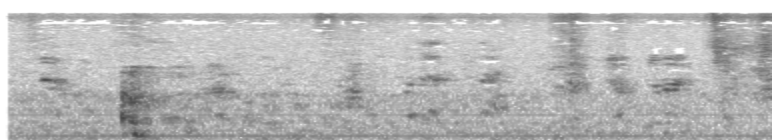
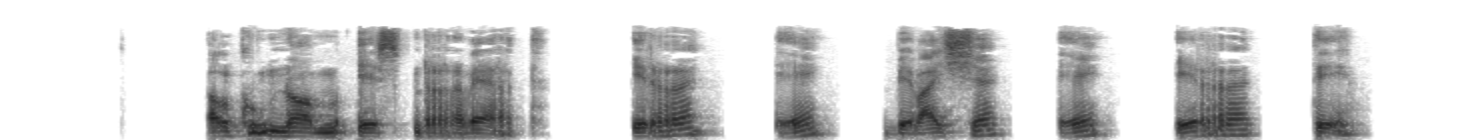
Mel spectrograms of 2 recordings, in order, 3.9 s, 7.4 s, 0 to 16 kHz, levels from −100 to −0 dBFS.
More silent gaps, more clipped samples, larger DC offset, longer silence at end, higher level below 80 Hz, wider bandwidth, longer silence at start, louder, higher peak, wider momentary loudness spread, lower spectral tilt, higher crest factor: second, none vs 2.75-3.15 s, 3.61-3.87 s, 4.19-4.41 s, 5.06-5.28 s, 5.59-5.86 s, 6.30-6.55 s; neither; neither; second, 0 s vs 0.6 s; about the same, -60 dBFS vs -58 dBFS; first, 12 kHz vs 7.8 kHz; second, 0.05 s vs 1.05 s; second, -37 LUFS vs -20 LUFS; second, -16 dBFS vs -2 dBFS; about the same, 11 LU vs 11 LU; second, -2 dB/octave vs -4.5 dB/octave; about the same, 22 dB vs 20 dB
